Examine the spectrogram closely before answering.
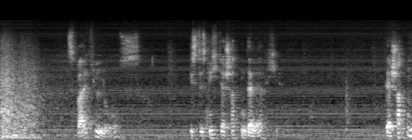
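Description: A middle-aged man reads aloud calmly and expressively.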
